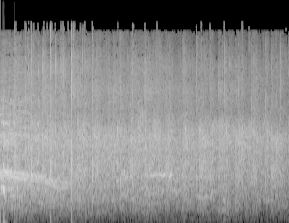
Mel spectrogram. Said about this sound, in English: Give it a big cheer, yeah!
